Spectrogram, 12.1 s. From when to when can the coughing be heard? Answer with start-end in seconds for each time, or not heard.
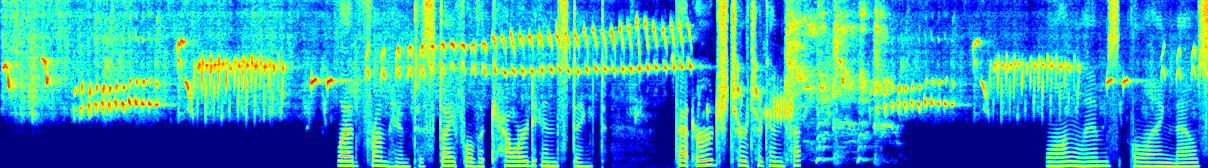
7.8-9.0.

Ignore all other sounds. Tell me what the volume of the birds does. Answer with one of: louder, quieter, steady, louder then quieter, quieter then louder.
quieter.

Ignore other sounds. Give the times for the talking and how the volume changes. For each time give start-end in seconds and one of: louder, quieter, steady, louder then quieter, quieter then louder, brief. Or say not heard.
3.4-8.0 steady
10.4-12.0 brief.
